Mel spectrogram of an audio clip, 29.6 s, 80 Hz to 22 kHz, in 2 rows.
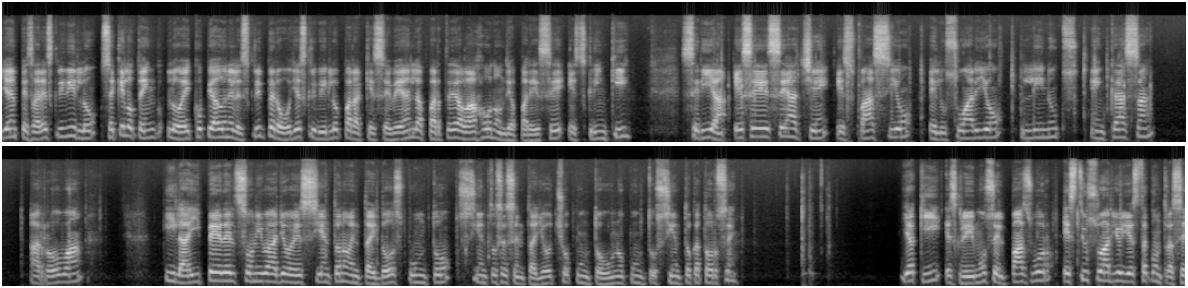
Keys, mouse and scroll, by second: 8.7-15.1 typing, 17.9-23.3 typing, 24.6 Return, 27.1-29.5 typing.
